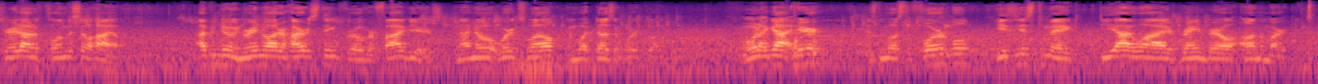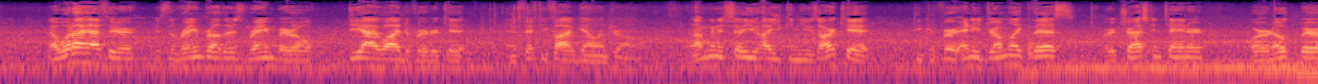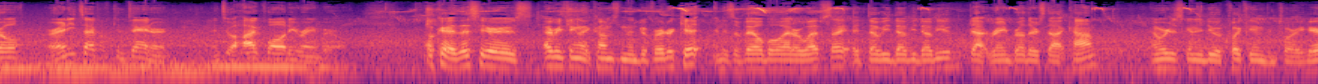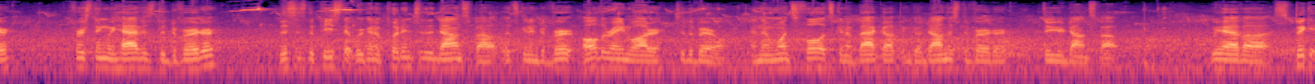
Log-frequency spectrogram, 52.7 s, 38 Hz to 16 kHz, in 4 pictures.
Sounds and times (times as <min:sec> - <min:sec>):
Speech: 0:00.0 - 0:01.3, 0:02.0 - 0:06.7, 0:07.4 - 0:13.0, 0:13.7 - 0:29.8, 0:30.6 - 0:50.8, 0:51.6 - 0:52.6.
